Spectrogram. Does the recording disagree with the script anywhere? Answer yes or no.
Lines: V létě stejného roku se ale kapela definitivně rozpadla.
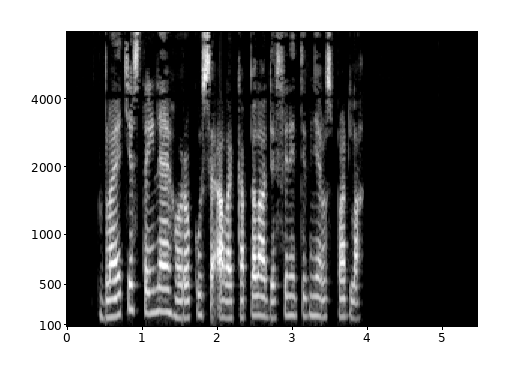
no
